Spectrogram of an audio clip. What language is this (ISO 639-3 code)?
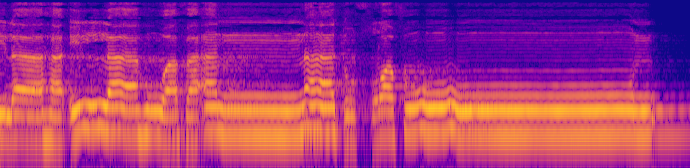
ara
